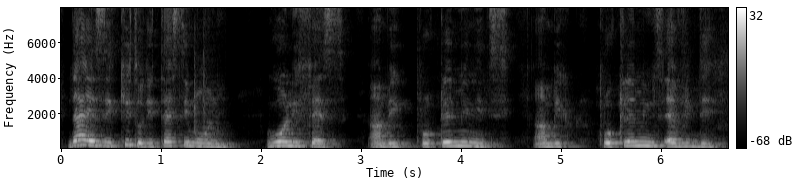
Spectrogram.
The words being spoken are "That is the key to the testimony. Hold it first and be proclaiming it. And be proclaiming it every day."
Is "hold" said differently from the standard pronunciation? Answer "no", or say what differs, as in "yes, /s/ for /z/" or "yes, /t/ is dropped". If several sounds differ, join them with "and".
yes, /d/ is dropped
